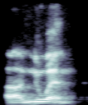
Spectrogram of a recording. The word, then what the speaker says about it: Nguyen: How do you pronounce it officially? Nguyen.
